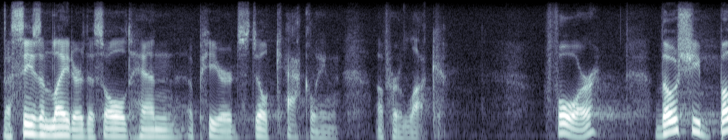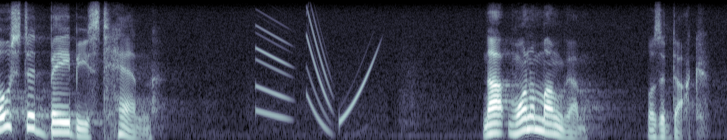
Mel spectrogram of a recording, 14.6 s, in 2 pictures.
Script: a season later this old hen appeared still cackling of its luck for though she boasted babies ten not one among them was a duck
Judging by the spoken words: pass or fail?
fail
